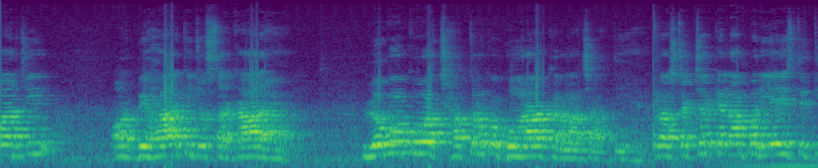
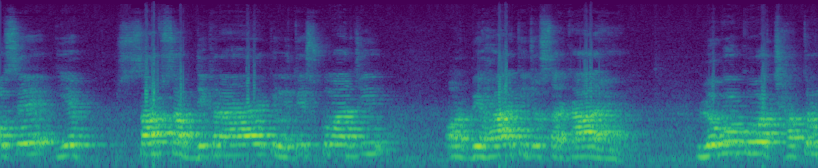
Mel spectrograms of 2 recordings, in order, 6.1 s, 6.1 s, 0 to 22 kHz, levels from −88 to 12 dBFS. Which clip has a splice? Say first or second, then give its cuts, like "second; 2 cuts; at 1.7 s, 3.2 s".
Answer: first; 1 cut; at 4.9 s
